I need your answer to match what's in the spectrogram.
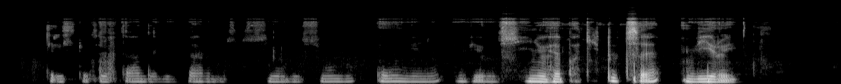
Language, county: Lithuanian, Vilnius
